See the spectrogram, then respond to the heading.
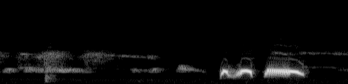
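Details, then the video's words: After faint soft background tones, a spotted dove of the deep 'giọng thổ' style delivers one clear phrase: a short doubled note, then a longer mellow coo sliding down, meant to make other doves coo along. "cu gáy giọng thổ giọng hay thúc gù bổi nghe gáy theo sung mãn"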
